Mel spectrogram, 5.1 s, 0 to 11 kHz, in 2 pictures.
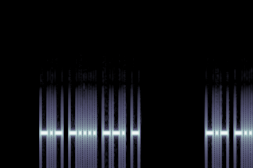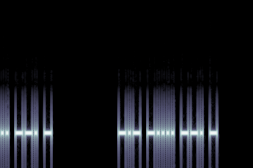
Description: Morse code, heard as a keyed tone, about 50 wpm, 700 Hz. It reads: K6GT K6GT K6GT
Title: Call Signs Repeated 2x - 50wpm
